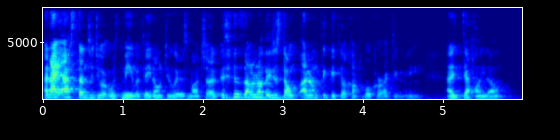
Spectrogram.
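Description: A woman with a medium pitch talks at a very fast pace in a New York accent. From New York City (Bronx). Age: 40s. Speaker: podcast guest. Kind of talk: casual chat.

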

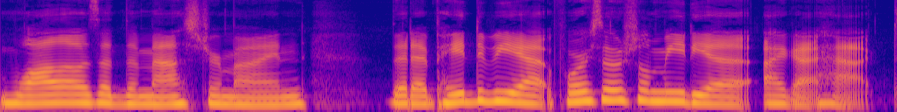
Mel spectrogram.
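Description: A woman speaks at a moderate pace with fairly even intonation. She has a plain, everyday voice. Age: 30s. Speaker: business owner with an MBA. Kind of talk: casual chat.

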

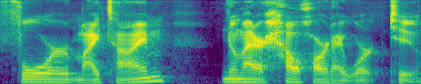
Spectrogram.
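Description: With a fairly low pitch and ordinary pitch variation, a man talks in an ordinary speaking voice on a very clean recording with a silent background. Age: 20s. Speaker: podcast host. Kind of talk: casual chat.

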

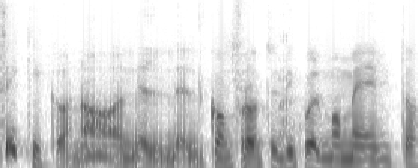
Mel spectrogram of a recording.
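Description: This is a man talking at a moderate pace. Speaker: podcast host. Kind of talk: interview. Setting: live stream.

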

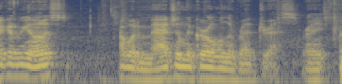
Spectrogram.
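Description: A man's animated voice with audible room echo. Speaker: podcast host. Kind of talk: casual chat.

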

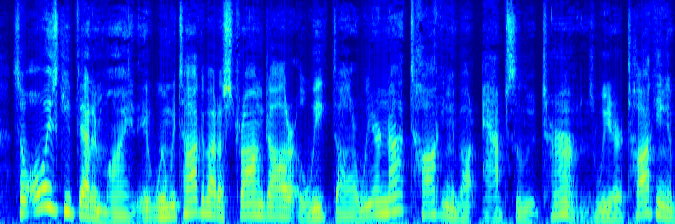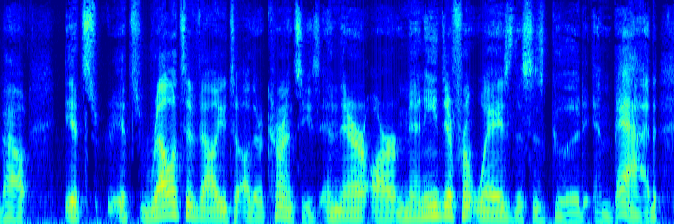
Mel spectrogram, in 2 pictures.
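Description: In a very clean recording with a silent background, a man of medium pitch talks at a moderate pace, his pitch swinging very widely and hardly any pauses breaking his speech. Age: 50s. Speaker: investment newsletter writer and podcast host. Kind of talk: podcast Q&A answering listener questions. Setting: studio.

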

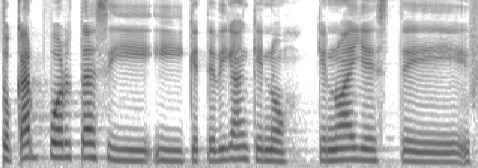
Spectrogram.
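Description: A woman's bright, sharp voice of medium pitch with ordinary pitch variation, dry and close with no echo, on a very clean recording with a silent background. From Mexico, Morelos (born in Guerrero). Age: 30s. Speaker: ultramarathon runner. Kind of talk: interview. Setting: studio.

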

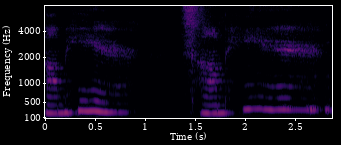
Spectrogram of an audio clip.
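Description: A female-sounding, put-on character voice with an American accent as part of the act is pitched high. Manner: eerie, beckoning.

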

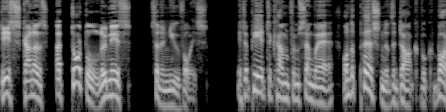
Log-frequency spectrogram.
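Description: Over quiet surroundings, the speaker uses a natural reading voice.

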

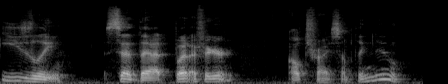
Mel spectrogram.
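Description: In a very clean recording with a silent background, a man with a fairly high voice and vocal fry speaks at a moderate pace, with very wide pitch swings and long, frequent pauses. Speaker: podcast guest. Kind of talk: casual chat.

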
